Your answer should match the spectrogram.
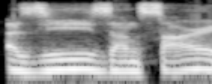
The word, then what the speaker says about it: Aziz Ansari: Aziz Ansari.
